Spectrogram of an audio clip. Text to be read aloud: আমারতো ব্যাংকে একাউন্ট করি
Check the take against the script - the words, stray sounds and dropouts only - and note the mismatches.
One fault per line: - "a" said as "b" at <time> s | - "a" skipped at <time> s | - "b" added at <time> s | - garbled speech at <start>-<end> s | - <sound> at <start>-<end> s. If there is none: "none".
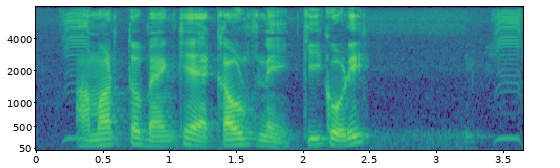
- "নেই কি" added at 1.7 s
